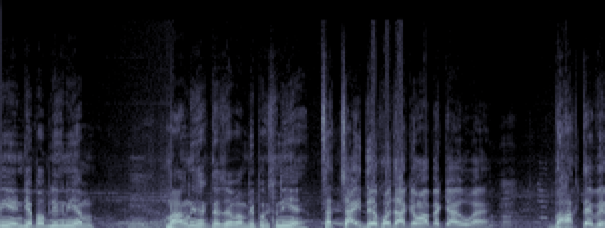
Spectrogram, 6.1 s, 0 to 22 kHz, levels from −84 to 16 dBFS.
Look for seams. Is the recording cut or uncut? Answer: cut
